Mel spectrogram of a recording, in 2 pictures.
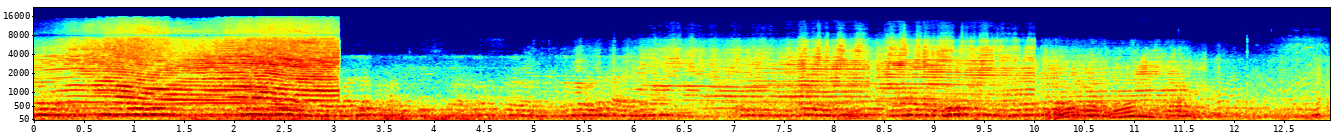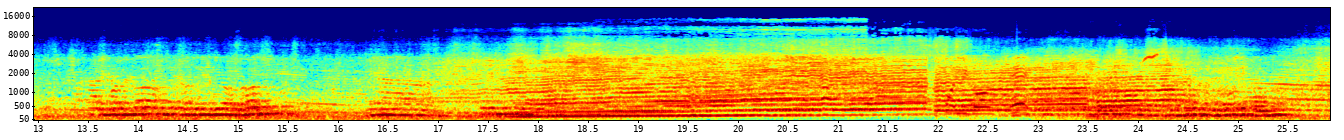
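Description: Motorcycle engines roar at high revs as racing bikes speed past.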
